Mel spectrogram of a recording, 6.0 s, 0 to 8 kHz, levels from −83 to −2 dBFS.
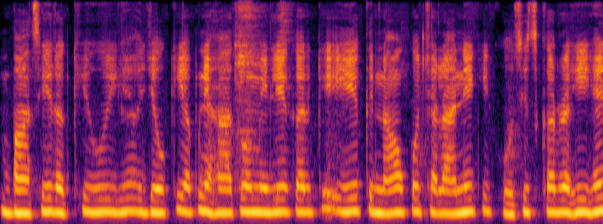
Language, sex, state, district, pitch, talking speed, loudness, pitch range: Hindi, male, Uttar Pradesh, Hamirpur, 165 Hz, 200 wpm, -15 LUFS, 160-175 Hz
